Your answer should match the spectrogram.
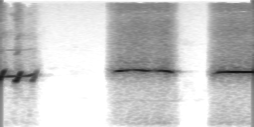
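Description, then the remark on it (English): A person whistles: a quick wavering chirp, then two longer steady notes with a lot of airy breath noise, separated by brief silences. “I can whistle, but I can't right now for some reason.”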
